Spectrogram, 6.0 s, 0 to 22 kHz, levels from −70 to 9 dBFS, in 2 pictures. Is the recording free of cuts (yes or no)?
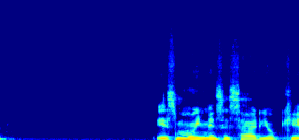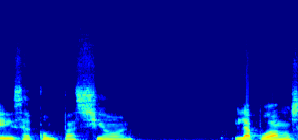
yes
